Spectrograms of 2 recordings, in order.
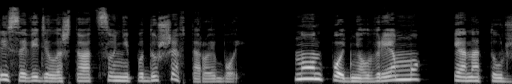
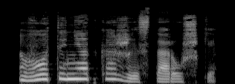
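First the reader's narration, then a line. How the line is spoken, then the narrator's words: Soft, gentle. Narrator (Russian): мягко произнесла черная королева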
